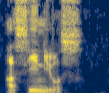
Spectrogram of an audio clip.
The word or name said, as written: Asinius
